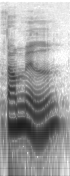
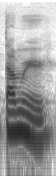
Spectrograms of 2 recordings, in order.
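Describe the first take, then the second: First: The final consonant is a plain L sound. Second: The final consonant sounds like an American R.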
